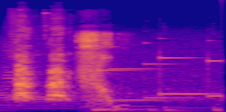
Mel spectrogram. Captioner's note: dog barks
